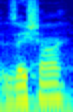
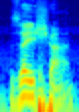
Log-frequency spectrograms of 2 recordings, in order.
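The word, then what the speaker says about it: Zeeshan: Want to tell me how to pronounce that properly? Uh, is Zashan. Zashan. Yeah.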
